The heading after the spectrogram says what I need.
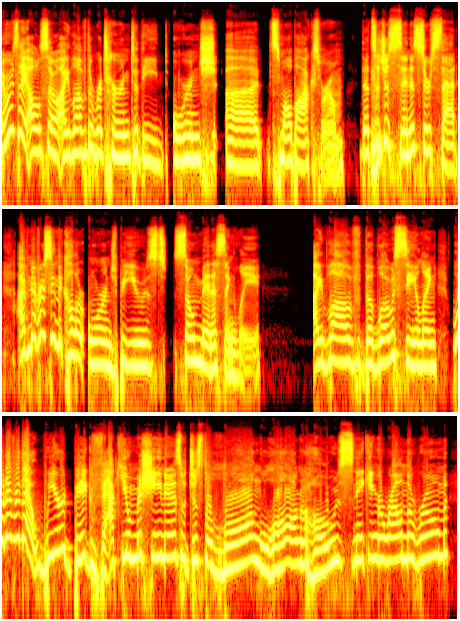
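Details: Adult woman speaking; normal speech.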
